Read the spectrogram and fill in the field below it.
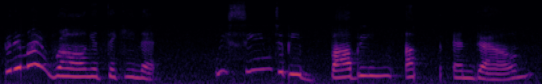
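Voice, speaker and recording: A woman's voice: high voice, sing-song, measured pace, voice pushed up, low-quality recording. A woman voicing a polite, refined female ladybug in a storybook.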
